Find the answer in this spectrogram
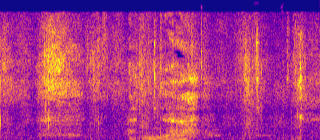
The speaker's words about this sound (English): And there's a sound of a dog barking in the distance. I nearly said a wolfhound. Sound of a wolfhound barking in the distance. It's not a wolfhound, of course.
